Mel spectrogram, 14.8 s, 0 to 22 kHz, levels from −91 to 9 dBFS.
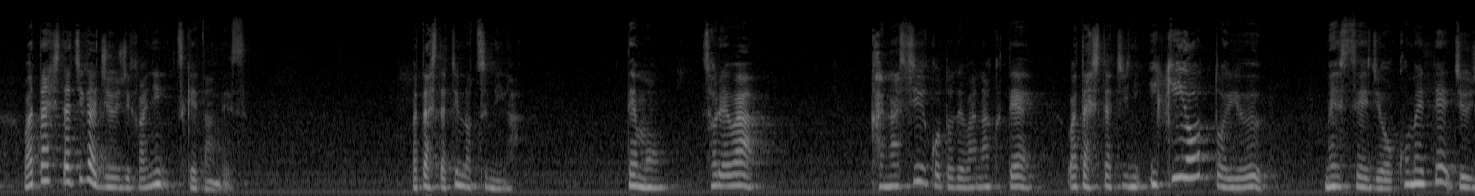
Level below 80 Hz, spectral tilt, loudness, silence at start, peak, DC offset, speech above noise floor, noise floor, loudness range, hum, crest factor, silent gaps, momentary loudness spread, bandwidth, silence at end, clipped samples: -74 dBFS; -5 dB/octave; -42 LUFS; 0 s; -24 dBFS; under 0.1%; 23 dB; -64 dBFS; 6 LU; 50 Hz at -70 dBFS; 18 dB; none; 16 LU; 17.5 kHz; 0 s; under 0.1%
